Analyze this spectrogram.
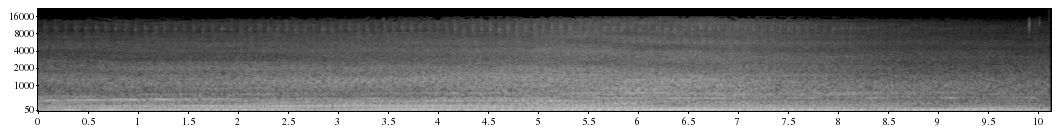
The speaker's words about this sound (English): Also, sorry, there's like a big truck coming by. That's gonna be hard on the ears. Maybe lower the volume.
